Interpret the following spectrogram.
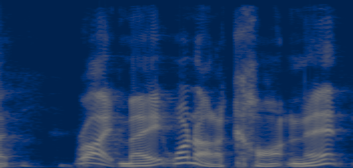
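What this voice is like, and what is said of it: Put-on Australian accent. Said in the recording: “my Aussie accent ... an Aussie accent”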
